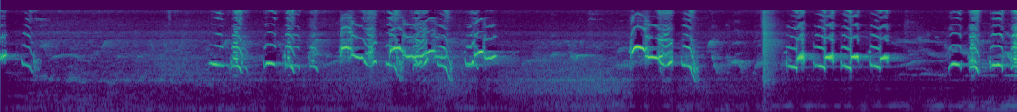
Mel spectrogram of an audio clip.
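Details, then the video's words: Oriental magpie-robin song meant to provoke other magpie-robins into persistent, agitated singing. Lively, continuous sequences of clear whistles, chirps and falling slurs repeat across the stretch, with a brief quieter gap midway and a constant low hum beneath. "PANCINGAN KACER CEPAT KONSLET NGOTOT BONGKAR ISIAN"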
